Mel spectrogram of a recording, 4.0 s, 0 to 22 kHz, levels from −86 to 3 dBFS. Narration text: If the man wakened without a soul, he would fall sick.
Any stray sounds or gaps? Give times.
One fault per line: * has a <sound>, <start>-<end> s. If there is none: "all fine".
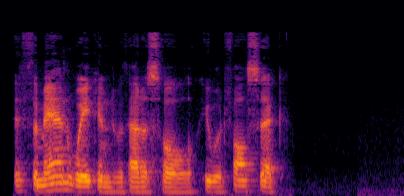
all fine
